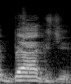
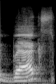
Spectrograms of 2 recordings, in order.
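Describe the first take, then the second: First: बैग्स ending in a voiced "j"; final j sound. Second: बैग्स ending in a plain "s"; wrong s ending. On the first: Teacher shows how to read बैग्स, final s turned to j. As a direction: say बैग्स as "baig-j", not "baiks". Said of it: "यहाँ पर हम लोग पढ़ेंगे". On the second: Teacher shows the wrong reading, बैग्स with an s ending. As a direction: say बैग्स as "baiks", with no j sound. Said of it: "तो वह गलत उच्चारण हुआ". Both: Shown as a demonstration.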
